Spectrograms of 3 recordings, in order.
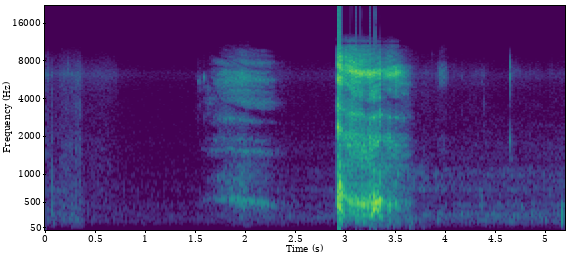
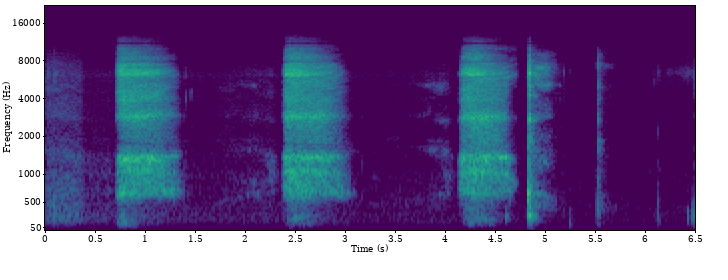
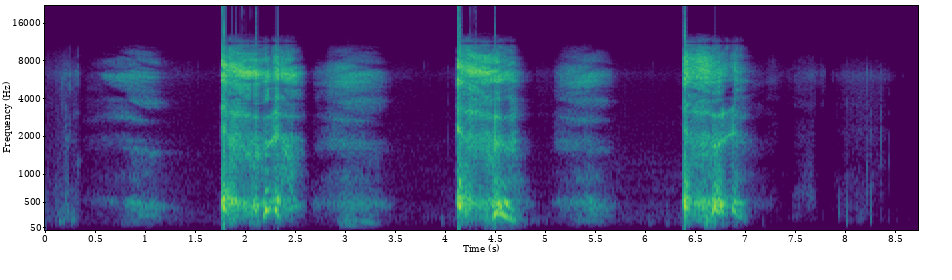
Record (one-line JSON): {"cough_length": "5.2 s", "cough_amplitude": 29204, "cough_signal_mean_std_ratio": 0.28, "exhalation_length": "6.5 s", "exhalation_amplitude": 11105, "exhalation_signal_mean_std_ratio": 0.42, "three_cough_length": "8.7 s", "three_cough_amplitude": 29204, "three_cough_signal_mean_std_ratio": 0.38, "survey_phase": "beta (2021-08-13 to 2022-03-07)", "age": "45-64", "gender": "Female", "wearing_mask": "No", "symptom_cough_any": true, "symptom_runny_or_blocked_nose": true, "symptom_sore_throat": true, "symptom_fatigue": true, "symptom_headache": true, "symptom_change_to_sense_of_smell_or_taste": true, "symptom_loss_of_taste": true, "symptom_onset": "5 days", "smoker_status": "Ex-smoker", "respiratory_condition_asthma": false, "respiratory_condition_other": false, "recruitment_source": "Test and Trace", "submission_delay": "2 days", "covid_test_result": "Positive", "covid_test_method": "RT-qPCR", "covid_ct_value": 21.9, "covid_ct_gene": "ORF1ab gene", "covid_ct_mean": 22.5, "covid_viral_load": "43000 copies/ml", "covid_viral_load_category": "Low viral load (10K-1M copies/ml)"}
